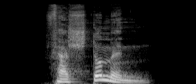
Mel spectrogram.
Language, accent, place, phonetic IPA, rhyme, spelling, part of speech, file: German, Germany, Berlin, [fɛɐ̯ˈʃtʊmən], -ʊmən, verstummen, verb, De-verstummen.ogg
- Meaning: to become silent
